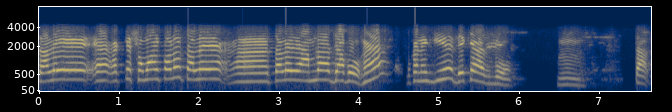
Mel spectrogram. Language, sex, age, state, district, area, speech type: Bengali, female, 30-45, West Bengal, Alipurduar, rural, conversation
